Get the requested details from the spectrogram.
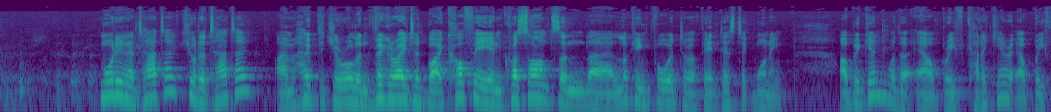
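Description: A man speaks calmly into a microphone over loudspeakers in a large room.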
